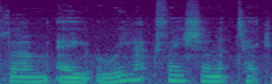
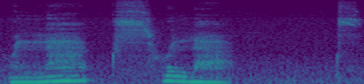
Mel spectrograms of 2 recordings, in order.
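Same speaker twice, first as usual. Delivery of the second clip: very soft, drawn-out whisper; whispered soothing cue; 8 dB quieter, much slower than usual. Acted. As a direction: let each word sink away in a slow whisper. Soothing cue within guided relaxation.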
